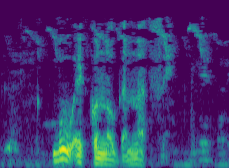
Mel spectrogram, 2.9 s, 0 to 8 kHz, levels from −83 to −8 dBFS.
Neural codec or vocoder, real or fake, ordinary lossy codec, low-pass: none; real; MP3, 24 kbps; 7.2 kHz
